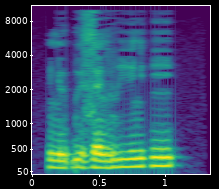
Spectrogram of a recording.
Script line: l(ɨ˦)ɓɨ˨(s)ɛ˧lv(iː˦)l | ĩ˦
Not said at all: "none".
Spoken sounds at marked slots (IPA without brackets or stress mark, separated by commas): ɨ˨, z, iː˦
